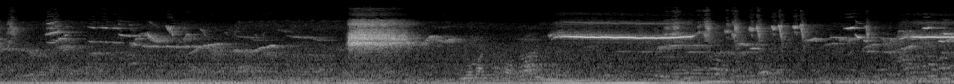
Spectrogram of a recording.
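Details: Oriental magpie-robin, eight months old, singing outdoors in the field: varied high whistled phrases and chirps, with long pure whistles held steady near six seconds and at the end, over low background rumble.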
